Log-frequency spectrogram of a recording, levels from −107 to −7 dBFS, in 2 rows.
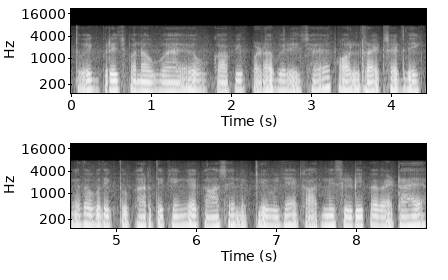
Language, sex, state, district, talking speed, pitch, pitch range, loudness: Hindi, male, Bihar, Araria, 200 wpm, 120 Hz, 115-125 Hz, -18 LUFS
